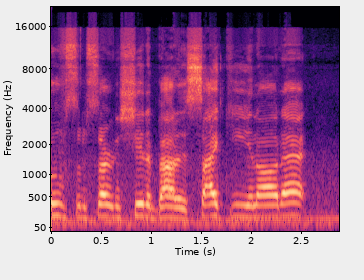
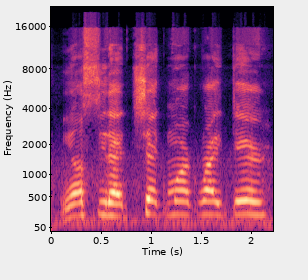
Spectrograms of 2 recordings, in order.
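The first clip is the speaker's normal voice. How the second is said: ordinary talk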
